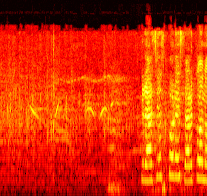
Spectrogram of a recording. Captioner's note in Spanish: aplausos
